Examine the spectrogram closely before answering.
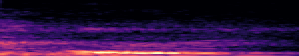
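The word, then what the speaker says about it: wrong: रॉन्ग, W silent हो जाएगा, नहीं पढ़ेंगे डब्लू को, राइट का रॉन्ग।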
